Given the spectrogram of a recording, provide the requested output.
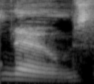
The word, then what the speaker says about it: gnomes: It's gnomes. The G is silent.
